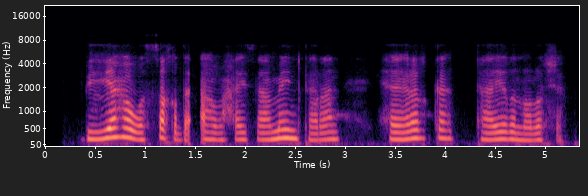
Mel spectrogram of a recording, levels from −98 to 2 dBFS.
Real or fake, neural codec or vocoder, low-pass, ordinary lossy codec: fake; codec, 16 kHz, 16 kbps, FreqCodec, smaller model; 7.2 kHz; Opus, 24 kbps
